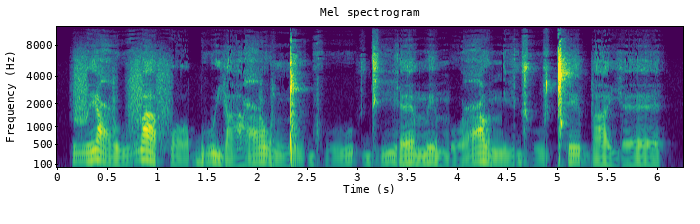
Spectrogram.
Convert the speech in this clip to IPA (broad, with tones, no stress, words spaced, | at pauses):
ve˧˥˧ʕu˩˧ va˥˨fɔ˧˩˧ ɓu˧˥˧ja˩˧ʕo˥˨ ŋ͡ǃu˩˧ɡʱu˩˥ | dʱi˧˥˧ɾɛ˧˥˧me˥˨mo˩˧ ʕɤ˥˨ni˩˥ dʱu˩˧ǀʰe˥ ba˧˥˧jɛ˧˥˧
